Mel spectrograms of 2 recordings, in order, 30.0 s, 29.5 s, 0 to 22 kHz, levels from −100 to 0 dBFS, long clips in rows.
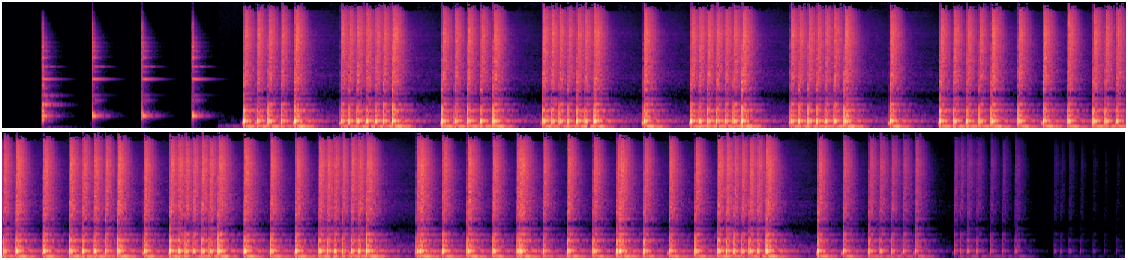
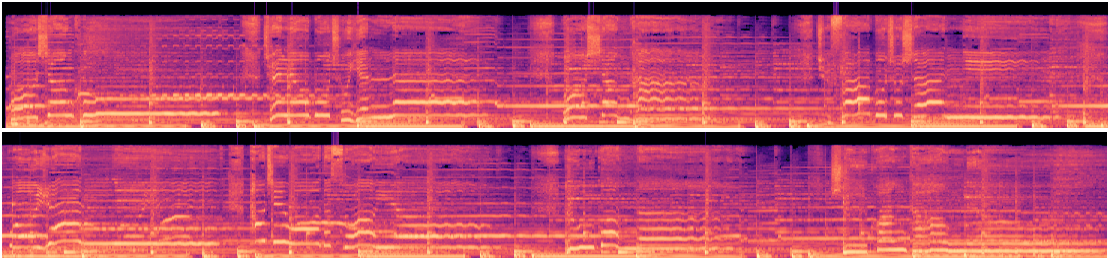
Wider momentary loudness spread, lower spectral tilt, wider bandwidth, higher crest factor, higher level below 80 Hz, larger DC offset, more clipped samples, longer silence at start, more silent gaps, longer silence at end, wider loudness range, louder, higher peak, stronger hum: first, 14 LU vs 6 LU; second, -3 dB/octave vs -4.5 dB/octave; first, over 20 kHz vs 14.5 kHz; first, 18 dB vs 12 dB; second, -32 dBFS vs -18 dBFS; neither; neither; first, 0.55 s vs 0.05 s; neither; first, 2.05 s vs 0 s; first, 6 LU vs 2 LU; second, -17 LUFS vs -12 LUFS; about the same, 0 dBFS vs 0 dBFS; neither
